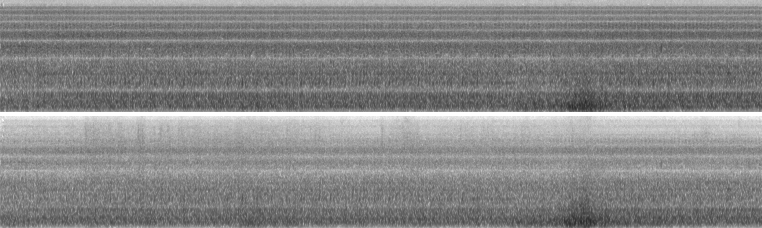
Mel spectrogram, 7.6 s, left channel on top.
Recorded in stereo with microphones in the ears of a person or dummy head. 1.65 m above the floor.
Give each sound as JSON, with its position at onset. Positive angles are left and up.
{"t": 0.0, "sound": "an engine running", "side_deg": 75}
